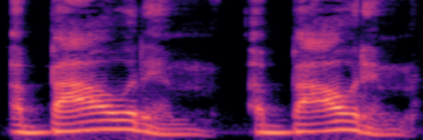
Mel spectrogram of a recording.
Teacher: drops the H for him · he connects the T for about with him. And he makes the flap sound.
